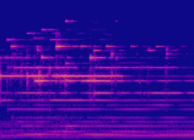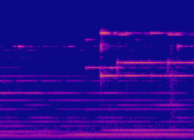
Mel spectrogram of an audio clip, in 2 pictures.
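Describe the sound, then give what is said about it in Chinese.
Soft wind chimes ring in shimmering, overlapping tones over a sustained low drone, with a brighter cluster of chime strikes near the end; calm meditation music played in the background of a guided breathing meditation, with no voices. “最后一次的吸气到吐气，可以跟着我在背景为大家放的风铃的静心的音乐，”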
